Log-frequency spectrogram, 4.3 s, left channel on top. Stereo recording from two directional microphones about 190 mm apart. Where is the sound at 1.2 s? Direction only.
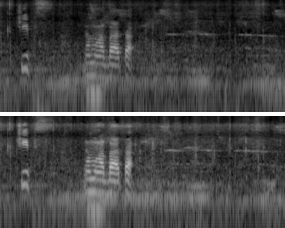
15° right (ahead or behind).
